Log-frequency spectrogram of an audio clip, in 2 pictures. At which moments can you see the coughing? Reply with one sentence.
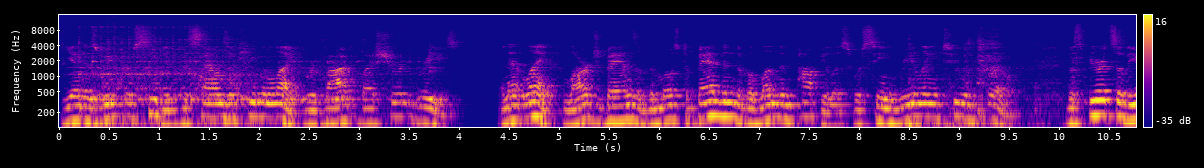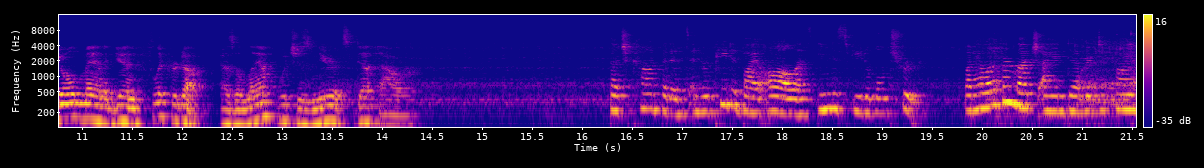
The coughing can be heard from 9.2 to 10.3 s.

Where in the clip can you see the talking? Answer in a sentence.
You can hear the talking from 0.0 to 14.3 s and from 16.2 to 21.5 s.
